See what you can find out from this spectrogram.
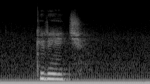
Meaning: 1. pen 2. copyist (of manuscripts) 3. scribe
- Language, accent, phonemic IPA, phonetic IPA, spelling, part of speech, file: Armenian, Eastern Armenian, /ɡəˈɾit͡ʃʰ/, [ɡəɾít͡ʃʰ], գրիչ, noun, Hy-գրիչ.ogg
